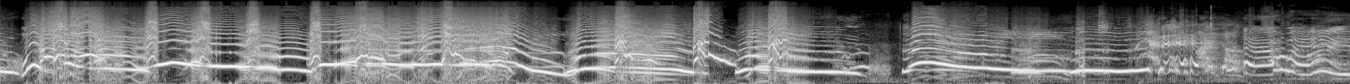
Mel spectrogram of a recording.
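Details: Pet dog making noise with long, wavering whines and howl-like cries that rise and fall, nearly continuous across the whole stretch with brief breaks, loud and close.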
